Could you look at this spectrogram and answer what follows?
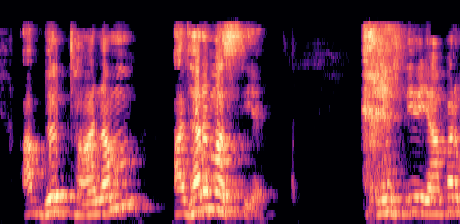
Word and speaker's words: अधर्मस्य: प्रायशः उत्तर भारतीय जो है अपने उच्चारण दोष के कारण से बीच में आने वाले ना और मा को लगभग आधा कर जाते हैं, इसलिए वो अभ्युत्थानम धर्मस्य ऐसा पढ़ जाते हैं।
